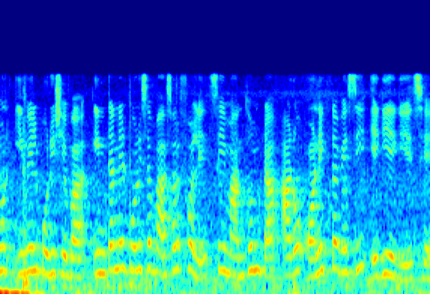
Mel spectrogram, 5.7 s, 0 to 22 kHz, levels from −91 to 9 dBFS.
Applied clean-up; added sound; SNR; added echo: none; Cricket; -1 dB; none.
